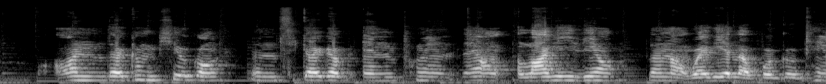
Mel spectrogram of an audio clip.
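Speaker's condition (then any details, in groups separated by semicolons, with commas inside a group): Cerebral palsy; wheelchair user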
